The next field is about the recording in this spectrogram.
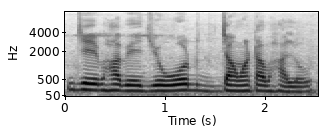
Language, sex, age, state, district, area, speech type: Bengali, male, 18-30, West Bengal, Uttar Dinajpur, urban, spontaneous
